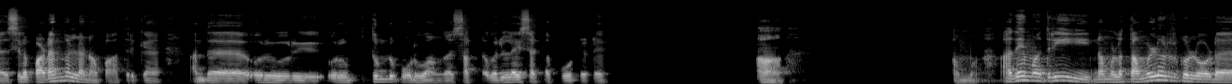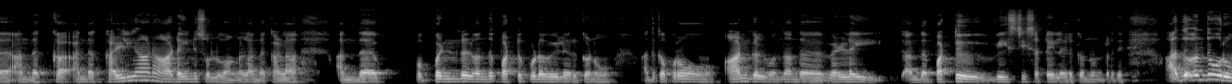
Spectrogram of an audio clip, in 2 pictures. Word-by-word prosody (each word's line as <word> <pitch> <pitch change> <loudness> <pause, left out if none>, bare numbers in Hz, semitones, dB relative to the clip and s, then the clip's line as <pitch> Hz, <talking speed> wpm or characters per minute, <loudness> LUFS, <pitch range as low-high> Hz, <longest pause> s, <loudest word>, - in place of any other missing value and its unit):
சில 115 - 0
படங்கள்ல 155 +9 +2
நான் - - -8
பார்த்திருக்கேன். 95 0 -11 0.4
அந்த 100 -1 -5 0.5
ஒரு 105 0 -1 0.2
ஒரு 100 +1 -4 0.3
ஒரு 105 -1 -3 0.3
துண்டு 130 0 -2
போடுவாங்க, 100 -2 -4 0.2
சட்ட - - -7
வெள்ளை 110 0 +1
சட்ட - - -5
போட்டுட்டு. 100 0 -6 1.5
ஆ. - - +1 1.7
ஆமா. 95 -2 -11 0.3
அதே 185 - +4
மாதிரி 175 0 +1 0.4
நம்மள 120 -1 0
தமிழர்களோட 155 -4 +3 0.3
அந்தக்க - - -1
அந்தக்கல்யாண 140 +12 0
ஆடைன்னு 125 +1 +1
சொல்வாங்கள்ல. 105 0 -2
அந்த - - -4
கலா 105 +1 0 0.5
அந்த 105 +2 -2 0.5
ப - - -2
பெண்கள் 135 0 +5
வந்து 125 +2 -1
பட்டு 125 0 +2
புடவைல 115 -3 +3
இருக்கணும். 105 0 -4 0.4
அதற்கப்புறம் 130 -1 +1 0.4
ஆண்கள் 135 -1 +3
வந்து 110 +3 -4
அந்த 110 -1 +1 0.3
வெள்ளை 115 +2 +3 0.5
அந்த - - 0
பட்டு 145 - +4 0.4
வேஷ்டி 115 +2 -1
சட்டைல 110 -2 -1
இருக்கணும்ன்றது. 110 0 -6 0.5
அது 445 - +8
வந்து 465 - +3
ஒரு, 365 -3 +9
115 Hz, 110 wpm, -24 LUFS, 105-135 Hz, 1.7 s, ஒரு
